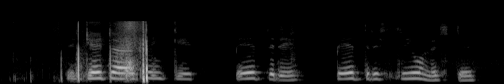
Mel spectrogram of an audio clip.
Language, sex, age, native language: Icelandic, male, 11, Icelandic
